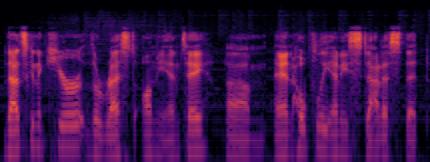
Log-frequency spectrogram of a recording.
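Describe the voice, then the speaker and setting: A man's voice: medium pitch, lively intonation, a little fast, sharp tone, soft background music. A man talking casually as a team coach, explaining his strategy in a rambling way full of ums and uhs.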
